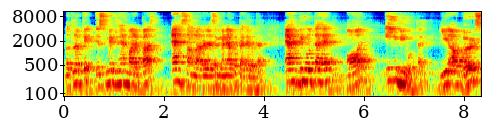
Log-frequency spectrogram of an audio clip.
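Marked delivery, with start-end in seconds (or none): none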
